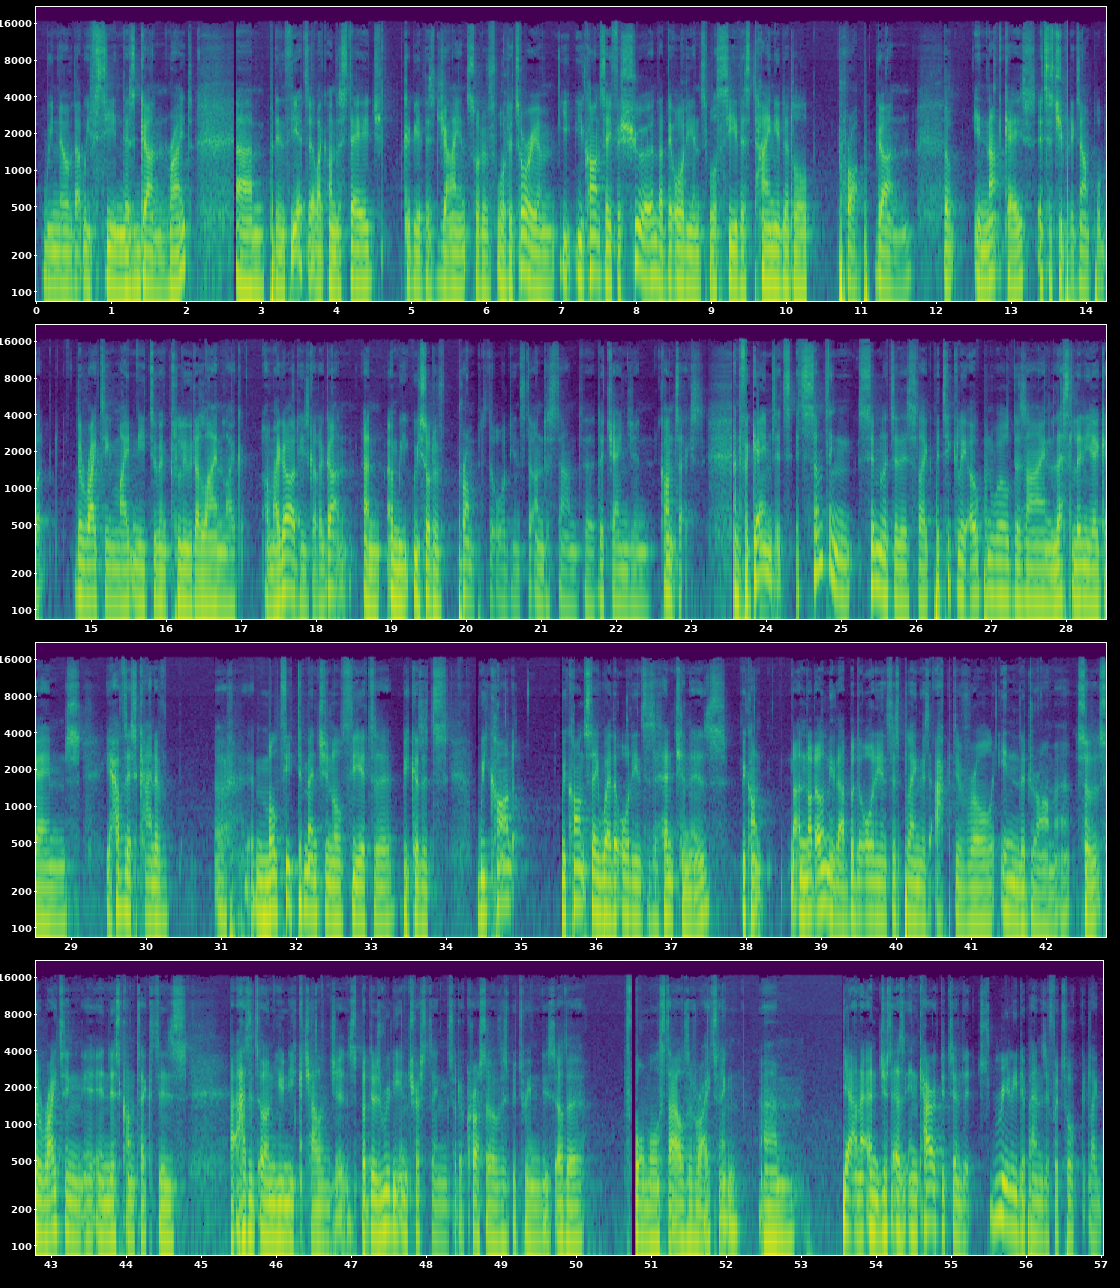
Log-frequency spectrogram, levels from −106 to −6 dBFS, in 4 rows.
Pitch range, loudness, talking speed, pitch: 105-125 Hz, -23 LUFS, 190 wpm, 110 Hz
